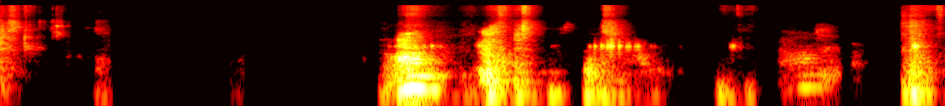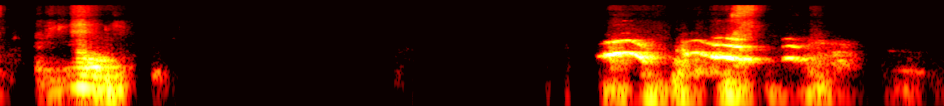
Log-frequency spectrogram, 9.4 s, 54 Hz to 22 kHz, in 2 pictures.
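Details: Cavalier King Charles Spaniel puppies almost 8 weeks old, kept in a family home: a quick cluster of short, sharp puppy barks, then a higher, wavering whimpering yelp near the end, heard indoors in a small room.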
